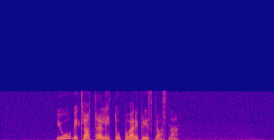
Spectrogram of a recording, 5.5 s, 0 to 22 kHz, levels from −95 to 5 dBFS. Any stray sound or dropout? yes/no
no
